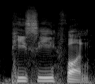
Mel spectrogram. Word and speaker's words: Piscifun: that name came awesome easy way to pronounce it I was tell people Reese's PCs PC fun that's right easiest way to do it so excellent that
